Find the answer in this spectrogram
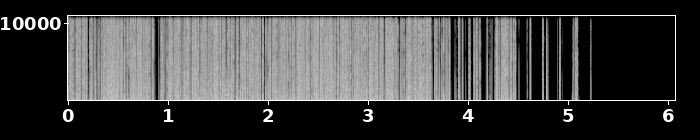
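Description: Loud crackling static-like hiss on the recording that breaks up into short choppy bursts about four seconds in, then cuts to dead silence.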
